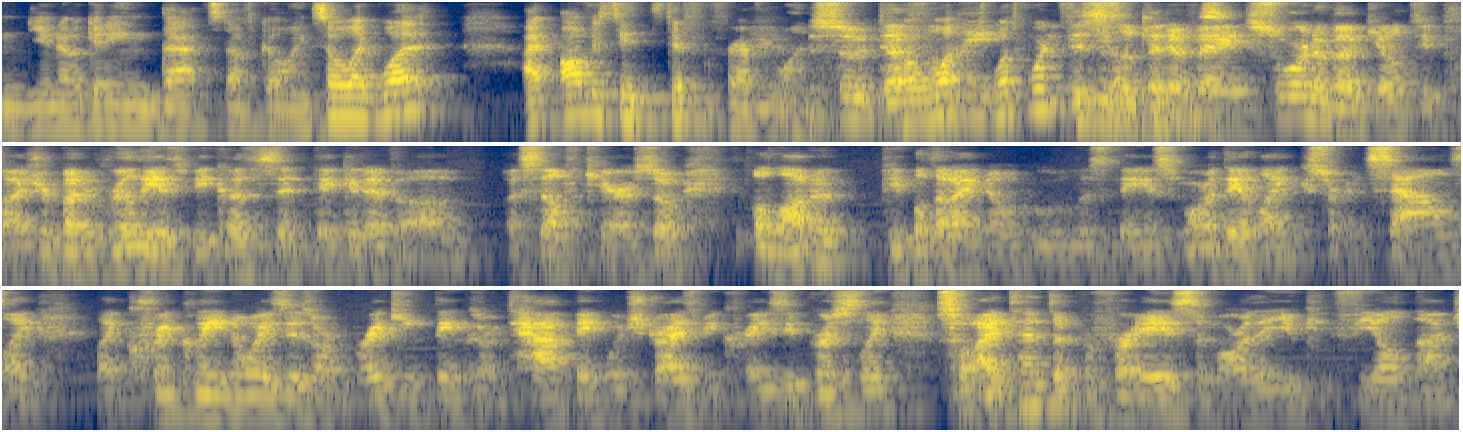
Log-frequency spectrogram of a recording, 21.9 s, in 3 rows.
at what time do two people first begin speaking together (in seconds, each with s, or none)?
4.5 s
